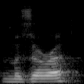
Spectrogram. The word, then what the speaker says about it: Missouri: Missouri. Yeah. So a lot of people from there call it Missoura. They're like, oh, I'm from Missouri or Missou.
